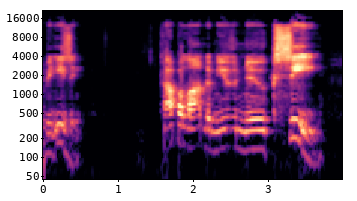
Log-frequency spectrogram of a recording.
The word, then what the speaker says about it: nu: So it'll stick lamb mu new looks like that and it's transliterated like that and pronounced n as in number.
